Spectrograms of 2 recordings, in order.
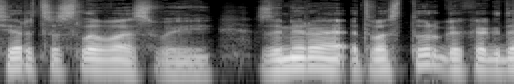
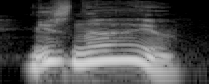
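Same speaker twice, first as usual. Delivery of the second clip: «Не знаю» higher and softer, falling away thoughtfully; pensive; 8 semitones higher, 4 dB quieter than usual. A narrator's reading. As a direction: muse over «Не знаю» as if to herself. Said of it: "сказала задумчиво Катерина".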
